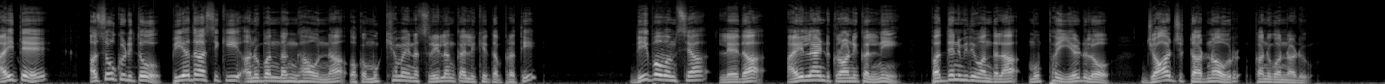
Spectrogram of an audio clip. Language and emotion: Telugu, neutral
